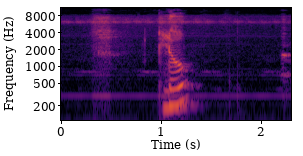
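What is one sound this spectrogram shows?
A parrot gives a short, loud squawk close by.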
